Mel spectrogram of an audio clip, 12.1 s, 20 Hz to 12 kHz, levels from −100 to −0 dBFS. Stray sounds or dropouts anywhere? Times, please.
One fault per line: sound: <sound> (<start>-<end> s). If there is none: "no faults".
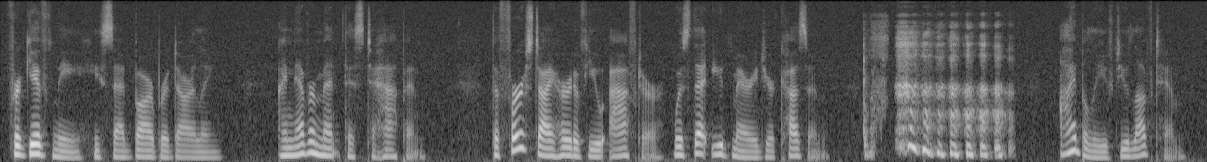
sound: laugh (8.6-10.2 s)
